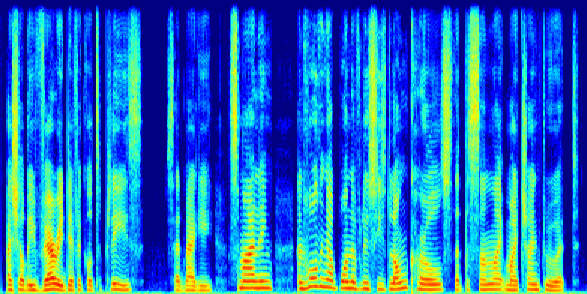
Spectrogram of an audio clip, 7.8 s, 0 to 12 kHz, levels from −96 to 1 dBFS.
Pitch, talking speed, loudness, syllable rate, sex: 220 Hz, 190 wpm, -19 LUFS, 5.3 syllables/s, female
